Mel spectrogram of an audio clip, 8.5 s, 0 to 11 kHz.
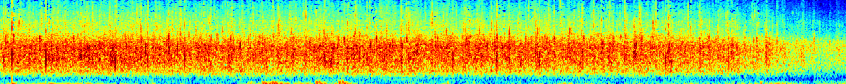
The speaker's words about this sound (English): Second thing is, I do think we're going to, one more time, give this guy a round of applause. 52 years serving our communications ministry.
